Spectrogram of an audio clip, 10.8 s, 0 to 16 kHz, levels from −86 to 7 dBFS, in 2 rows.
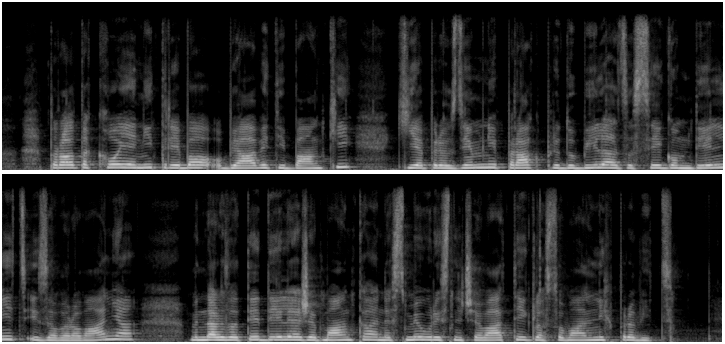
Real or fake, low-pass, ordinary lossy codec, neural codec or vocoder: fake; 14.4 kHz; none; vocoder, 48 kHz, 128 mel bands, Vocos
